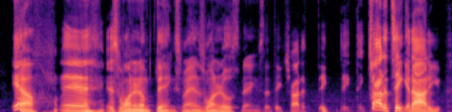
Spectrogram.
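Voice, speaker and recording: A man at a fairly quick pace, with very wide pitch swings and big swings in loudness. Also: medium pitch for a man. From US South, Mississippi; moved to Camden, New Jersey in third grade. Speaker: morning show host. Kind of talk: casual talk show monologue. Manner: repetitive fillers, casual.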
